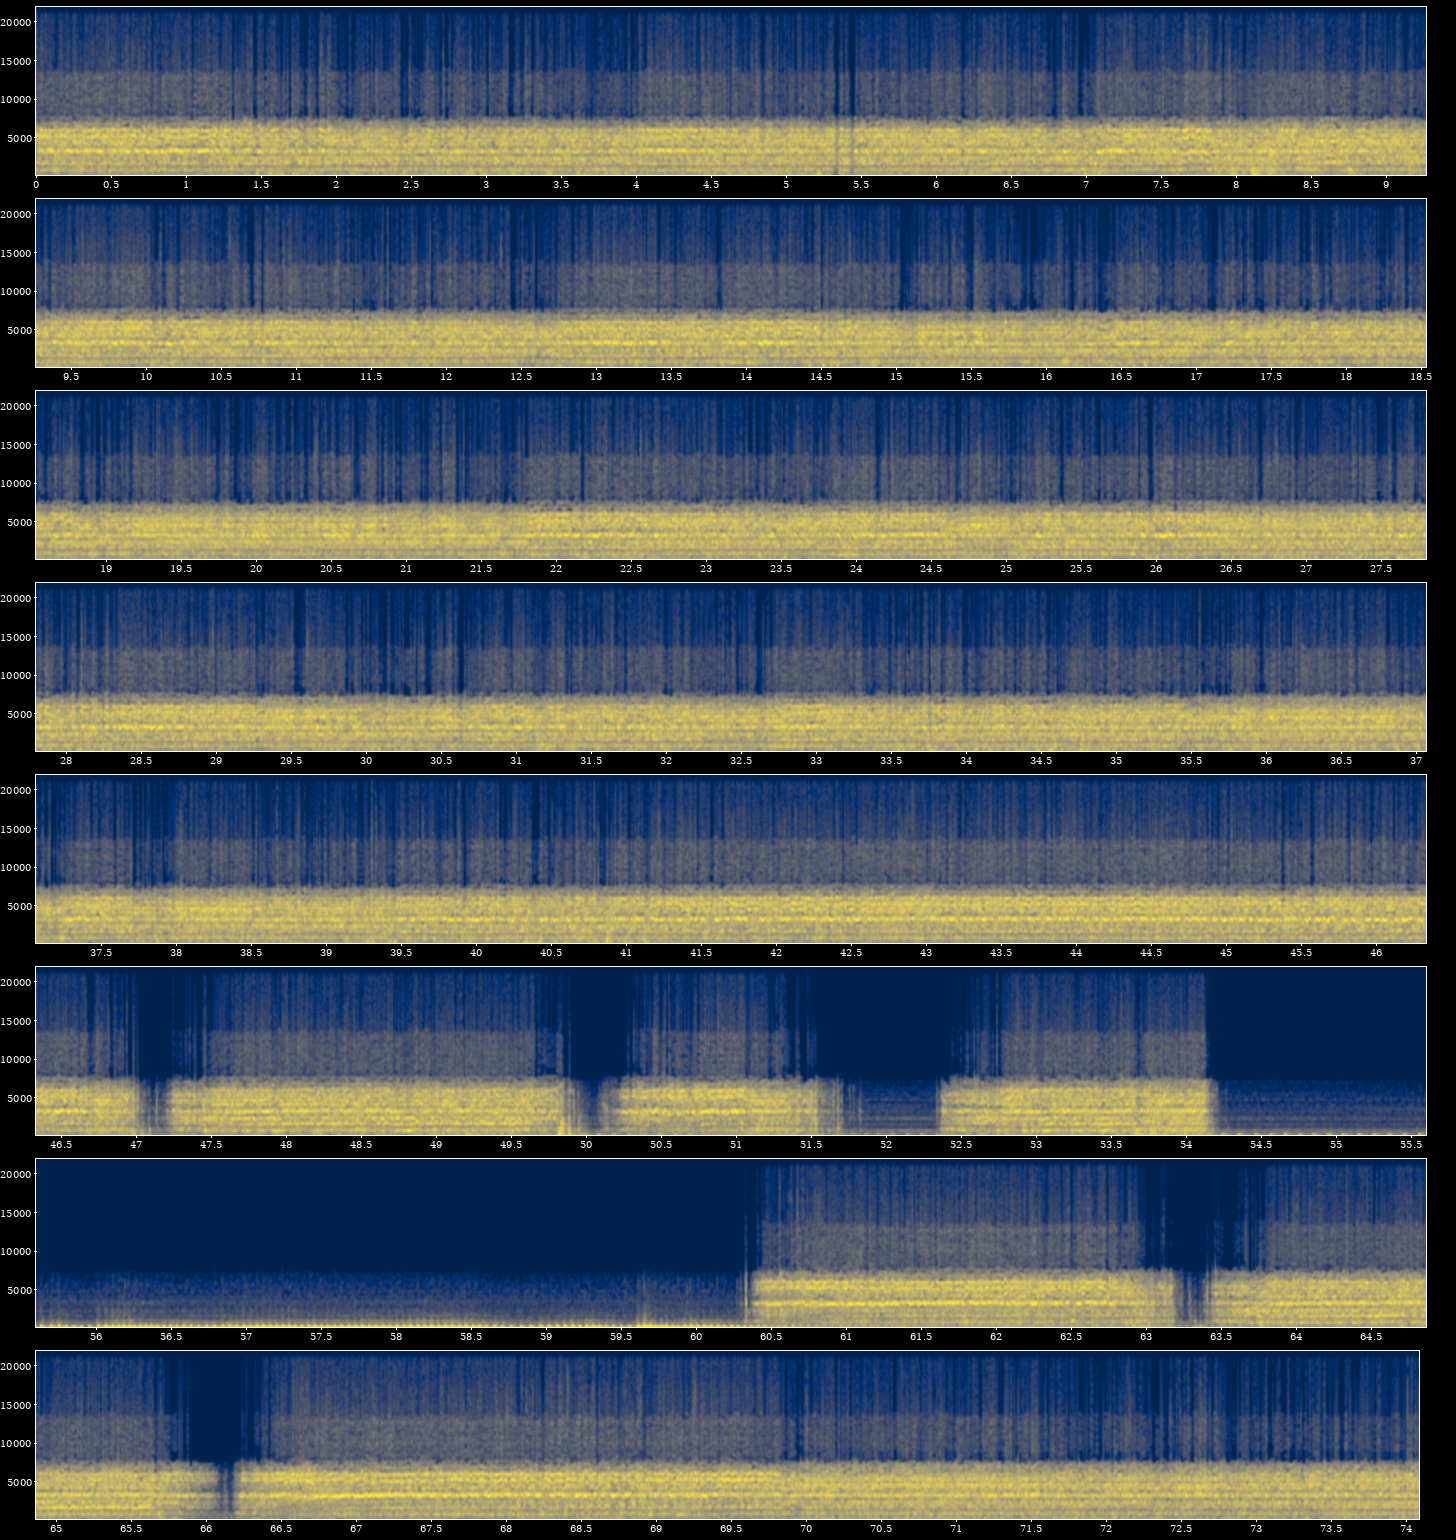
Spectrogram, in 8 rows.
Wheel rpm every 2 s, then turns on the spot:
220, 230, 230, 230, 240, 230, 230, 220, 230, 230, 230, 220, 230, 230, 220, 230, 230, 230, 220, 220, 220, 210, 210, 150, 180, 90, 120, 40, 0, 0, 130, 130, 180, 160, 220, 220, 230.
50-52 62-64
